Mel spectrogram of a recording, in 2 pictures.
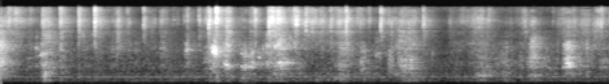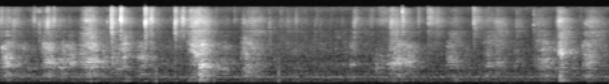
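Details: Playful tussle between Nelson the golden retriever and Buster the Pomeranian poodle, with Buster nipping Nelson's ears from underneath; long run of dense, irregular growly bursts, snorts and yips, busiest early and again near the middle.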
